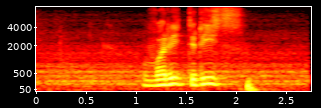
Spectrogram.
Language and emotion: Russian, neutral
